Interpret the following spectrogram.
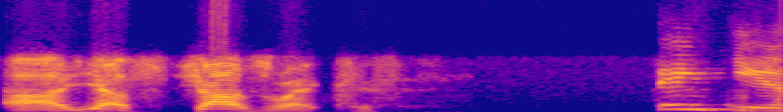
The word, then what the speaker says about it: Joswiak: Yes, Joswick Thank is you. how you pronounce it.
